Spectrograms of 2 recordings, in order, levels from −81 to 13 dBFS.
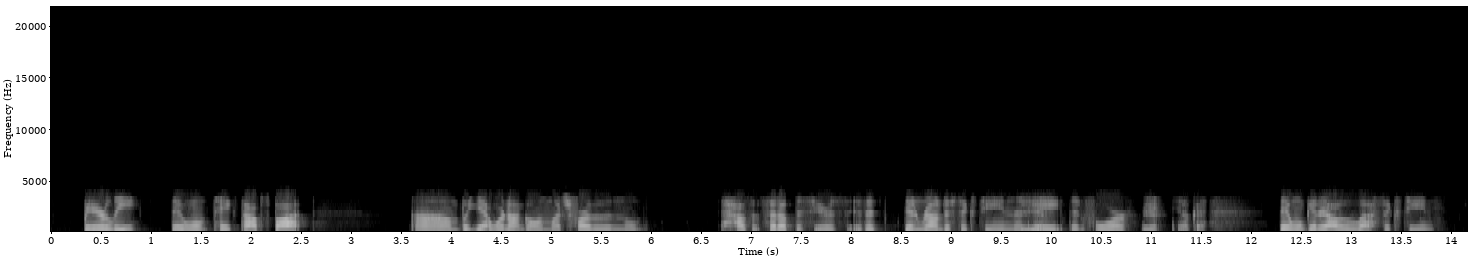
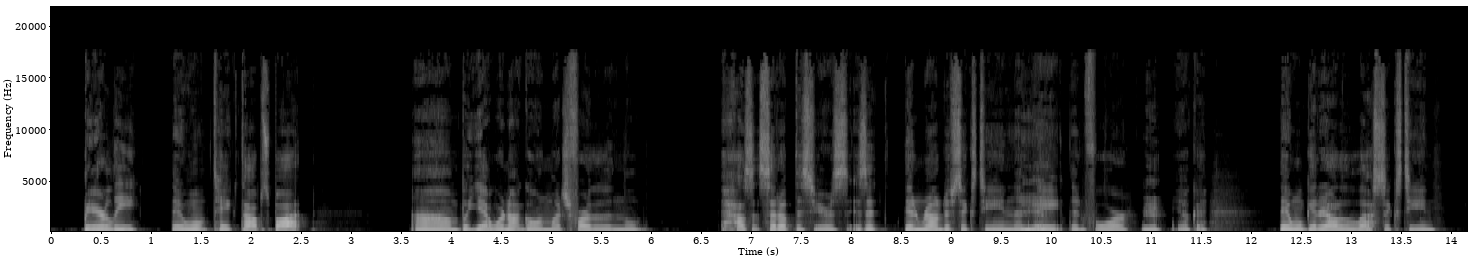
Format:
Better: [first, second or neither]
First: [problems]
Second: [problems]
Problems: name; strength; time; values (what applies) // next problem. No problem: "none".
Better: second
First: phone-call audio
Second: none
